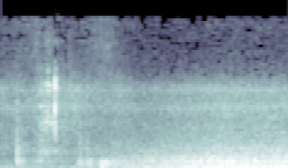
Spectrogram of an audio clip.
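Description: Wind-up kitchen timer ringing with its dial run down to zero, a steady ring that starts about a second in: the five-minute wait is up.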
